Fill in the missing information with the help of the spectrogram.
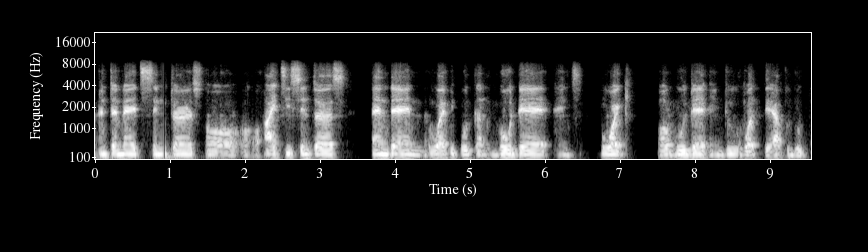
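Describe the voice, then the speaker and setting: A male panelist with a husky, low voice that stays flat in pitch. He repeats words and rambles as he answers the question. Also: low-quality recording. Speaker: online panelist.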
